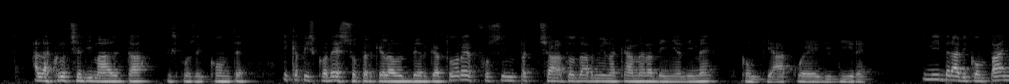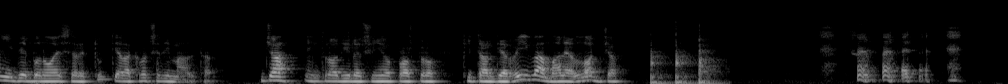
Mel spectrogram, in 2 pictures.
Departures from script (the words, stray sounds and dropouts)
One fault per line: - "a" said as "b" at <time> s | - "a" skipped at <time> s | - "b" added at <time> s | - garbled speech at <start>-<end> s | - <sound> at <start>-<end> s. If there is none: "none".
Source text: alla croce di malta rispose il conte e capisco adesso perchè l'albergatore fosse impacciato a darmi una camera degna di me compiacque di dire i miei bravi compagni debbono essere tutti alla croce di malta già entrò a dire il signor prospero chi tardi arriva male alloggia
- thud at 16.6-17.4 s
- laugh at 18.3-19.8 s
